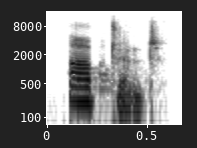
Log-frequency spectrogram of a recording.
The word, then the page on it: optant: Indian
